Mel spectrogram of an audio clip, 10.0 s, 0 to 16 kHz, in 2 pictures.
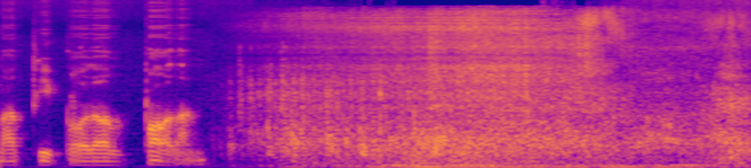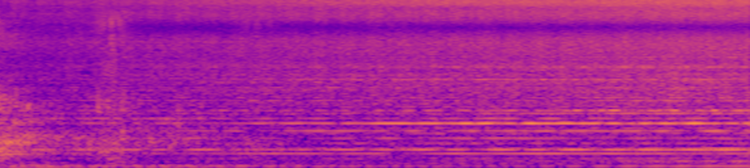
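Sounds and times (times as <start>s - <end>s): low rumble: 1.4s - 8.4s
ambient music held tones: 4.0s - 10.0s.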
